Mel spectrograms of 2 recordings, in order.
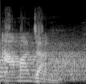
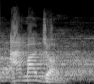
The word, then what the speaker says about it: আমাজন: আপনারা বলেন আমাজন, মূল উচ্চারণ আমাজন। একটা জঙ্গল।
